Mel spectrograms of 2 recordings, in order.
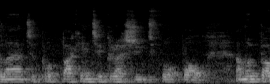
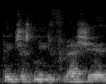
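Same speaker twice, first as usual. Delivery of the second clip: usual speaking voice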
